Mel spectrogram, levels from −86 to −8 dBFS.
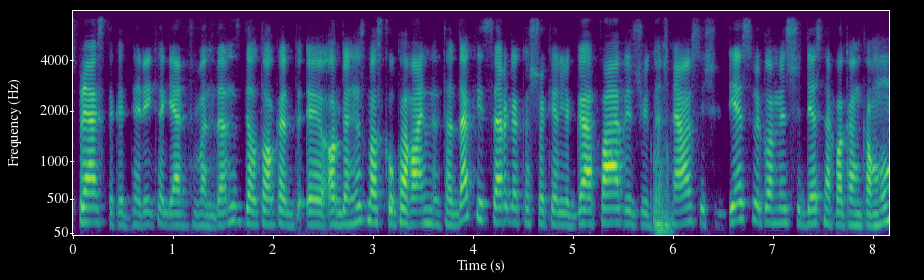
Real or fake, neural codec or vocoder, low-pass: fake; autoencoder, 48 kHz, 32 numbers a frame, DAC-VAE, trained on Japanese speech; 7.2 kHz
